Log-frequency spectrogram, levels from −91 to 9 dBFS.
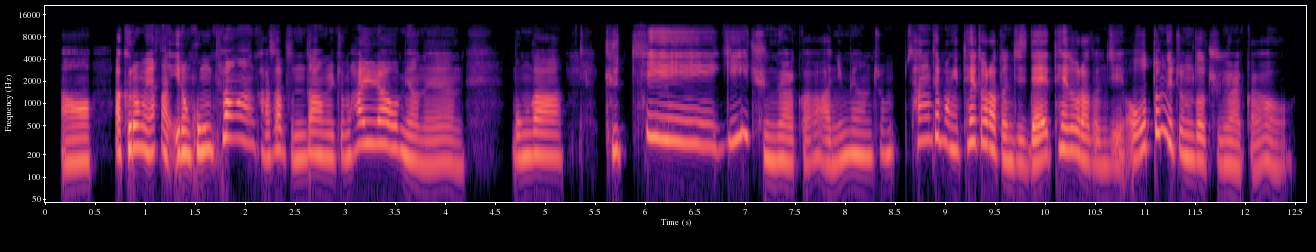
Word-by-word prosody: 아. 165 +1 +1 0.2
아 - - +6
그러면 245 -2 +5
약간 225 -2 0
이런 215 +1 +4
공평한 295 +9 +3
가사 195 -2 -2
분담을 190 -1 -1
좀 190 +1 -7
하려면은 195 - 0 0.5
뭔가 195 0 0 0.4
규칙이 295 - 0
중요할까요? 175 - -4
아니면 195 +5 -2
좀 210 +1 -9
상대방의 310 -6 -2
태도라든지 225 - +1
내 170 +4 +6
태도라든지 195 -10 -1
어떤 260 - +1
게 290 - +2
좀 195 -6 -2
더 175 -2 +1
중요할까요? 155 0 -7
205 Hz, 290 characters per minute, -25 LUFS, 175-265 Hz, 0.5 s, 아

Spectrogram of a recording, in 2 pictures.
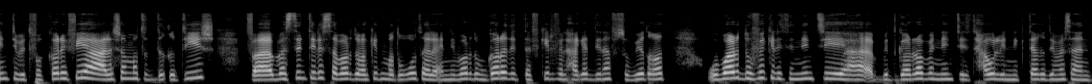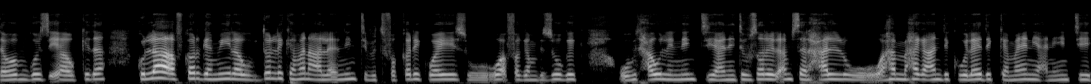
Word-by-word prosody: أنتِ 265 -1 -6
بتفكري 245 +4 -2
فيها 295 +3 +4
علشان 245 +2 +5
ما 275 0 -3
تضغطيش، 230 +6 -2 0.3
فبس 225 +5 +5
أنتِ 290 -1 -3
لسه 285 -2 0
برضه 245 -2 +1
أكيد 255 +3 -7
مضغوطة 235 +2 -2
لإن 215 +1 -3
برضه 250 0 -2
مُجرد 265 +4 +2
التفكير 245 +2 -7
في 245 - -6
الحاجات 230 +1 -2
دي 235 - -8
نفسُه 250 -3 -5
بيضغط، 245 +3 0 0.4
وبرضو 270 +3 +5
فكرة 280 -1 -4
إن 245 0 -5
أنتِ 270 0 -5
ه 230 -4 +3
بتجربي 230 +4 -1
إن 240 -1 -5
أنتِ 240 -1 -5
تحاولي 230 +2 -1
إنِك 220 -2 -8
تاخدي 235 -1 -3
مثلًا 225 -3 -3
دوام 220 +2 -1
جزئي 225 -2 0
أو 205 0 -1
كده، 240 +3 -2 0.3
كُلّها 275 +2 +9
أفكار 265 +3 +1
جميلة 245 0 +1
وبتدُلّ 245 +6 -2
كمان 250 -1 -2
على 220 -1 +1
إن 230 - -6
أنتِ 250 -2 -6
بتفكري 210 +3 -5
كويس 225 0 0
وواقفة 105 - -3
جنب 210 0 -8
زوجك، 230 +2 -2 0.4
وبتحاولي 225 +3 0
إن 220 +1 -5
أنتِ 235 -2 -4
يعني 215 0 -1
توصلي 230 +1 +1
لأمثل 235 -2 0
حل، 230 +1 +2
وأهم 230 +1 -2
حاجة 235 -1 +1
عندِك 225 +1 -1
ولادِك 230 +1 +1
كمان، 220 +2 -2
يعني 210 0 -7
أنتِ 220 - -10
235 Hz, 175 wpm, -25 LUFS, 220-255 Hz, 0.4 s, كُلّها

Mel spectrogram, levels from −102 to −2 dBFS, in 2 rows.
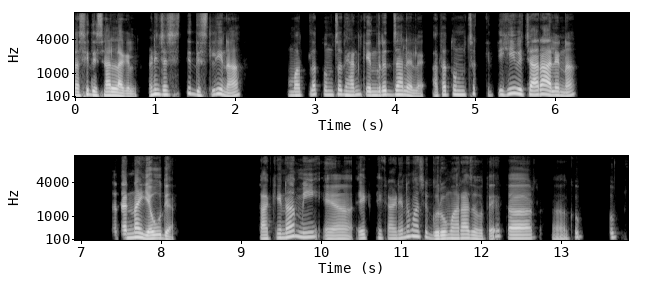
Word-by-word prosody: तशी 140 +5 +3
दिसायला 140 -2 +5
लागेल 105 -4 +3 0.2
आणि 180 +3 +4
जशी 160 -2 -1
ती - - -1
दिसली 160 +6 0
ना 120 -2 +1 0.7
मतलब 140 +5 -1
तुमचं 160 +2 -1
ध्यान 150 +1 +1
केंद्रित 145 +2 +2
झालेलं 145 -10 +3
आहे. - - -7 0.2
आता 160 +6 -1
तुमचं 160 +3 0
कितीही 160 +7 -2
विचार 170 -4 +3
आले 145 -1 +4
ना 130 +2 -1 1.2
तर - - -13
त्यांना 160 +4 +4
येऊ 135 +2 +5
द्या. 115 - 0 1.1
ताकी 135 +4 -2
ना 180 +6 +2
मी 185 -1 -1 0.2
अ, 125 0 -1
एक 145 - -4
ठिकाणी 140 -1 -5
ना 195 - -2
माझे 210 -4 -2
गुरु 130 +1 +4
महाराज 140 0 +1
होते 115 -3 -3 0.2
तर 135 0 +3 0.5
खूप-खूप 180 -1 -13
145 Hz, 160 wpm, -24 LUFS, 135-165 Hz, 1.2 s, दिसायला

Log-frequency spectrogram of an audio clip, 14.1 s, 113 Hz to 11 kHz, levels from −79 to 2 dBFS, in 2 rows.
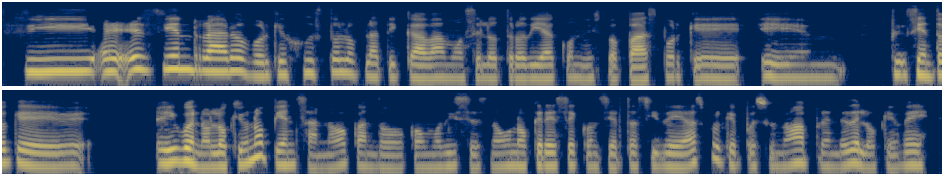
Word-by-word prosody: Sí. 255 +1 +3
E 255 +2 +6
es 270 -2 -3
bien 290 -1 +6
raro, 255 -1 +6
porque 210 +1 -2
justo 235 +2 -5
lo 235 -1 -1
platicábamos 185 -2 -2
el 180 0 -6
otro 175 0 -3
día 180 0 -1
con 180 - -10
mis 175 +1 -11
papás, 165 0 0
porque, 180 -2 -4
em, 185 -2 -5 0.3
te 215 - -2
siento 215 -1 +2
que, 185 -3 +1 0.5
ey 210 +1 +5
bueno, 225 -7 +6
lo 180 0 +2
que 205 - -3
uno 300 +7 +4
piensa, 195 -7 -2
¿no? 170 +5 -4
Cuando, 165 -3 -5
como 170 0 -7
dices, 175 -1 -9
¿no?, 175 0 -5
uno 180 -1 -2
crece 185 +1 -1
con 180 0 -9
ciertas 175 +1 -7
ideas 180 +3 -1
porque, 225 -8 -4
pues, 180 -1 +1
uno 185 +3 -1
aprende 185 -4 -3
de 210 - +4
lo 170 -2 -5
que 165 -2 -10
ve, 190 +1 -2
185 Hz, 185 wpm, -22 LUFS, 180-215 Hz, 0.5 s, E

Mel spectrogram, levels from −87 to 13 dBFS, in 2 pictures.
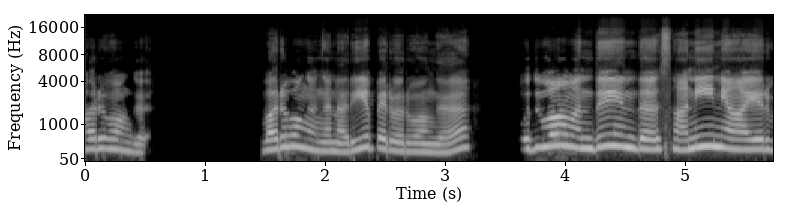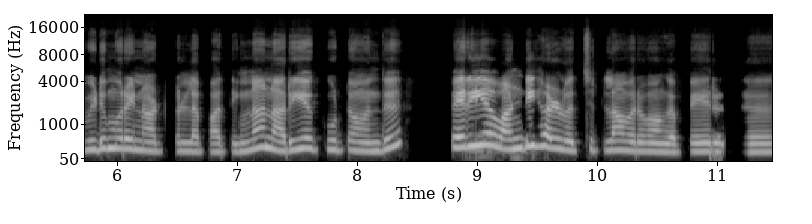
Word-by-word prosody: வருவாங்க! 245 -5 -4 1.1
வருவாங்கங்க. 250 -4 -1
நெறையா 225 +9 0
பேர் 250 -4 -1
வருவாங்க. 190 -2 -5 0.7
பொதுவா 285 +6 +2 0.2
வந்து 265 +2 0 0.2
இந்த 265 -3 +1 0.2
சனி, 255 +4 +2 0.2
ஞாயிறு 245 -1 +3
விடுமுறை 260 +1 0
நாட்கள்ல 200 -1 -4
பாத்தீங்கன்னா, 190 +6 -3
நெறையா 225 +5 +2
கூட்டம் 220 -3 -6
வந்து. 205 +6 -3 0.5
பெரிய 315 +4 +8
வண்டிகள் 280 +3 +3
வச்சுட்டுலாம் 220 0 -5
வருவாங்க 195 -2 -2
பேருந்து. 195 -1 -5
235 Hz, 110 wpm, -20 LUFS, 200-265 Hz, 1.1 s, பெரிய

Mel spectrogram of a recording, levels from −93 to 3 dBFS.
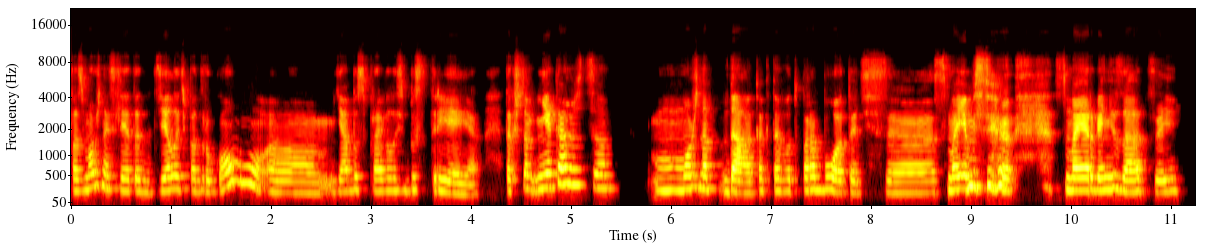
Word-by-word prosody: возможно, 250 +7 -3
если 245 -3 -4
это 215 0 -4
делать 220 +5 -3
по-другому, 280 - -2
а, 195 -2 -4
м, 185 - -11
я 210 +1 -3
бы 235 - -6
справилась 225 -2 -5
быстрее. 215 -7 -4 0.2
Так 215 -1 -3
что, 260 - -3
мне 250 +4 +3
кажется, 325 -3 +2 0.5
м - - -19
можно, 245 +3 0
да, 195 -2 +5
как-то 220 +2 -5
вот 215 0 -10
поработать 220 -5 0
с - - -12
с 190 +1 -4
моим 245 +5 +6
с 290 - -1 0.7
с - - -18
моей 230 0 +9
организацией. 215 -2 +1
220 Hz, 150 wpm, -22 LUFS, 205-245 Hz, 0.7 s, моей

